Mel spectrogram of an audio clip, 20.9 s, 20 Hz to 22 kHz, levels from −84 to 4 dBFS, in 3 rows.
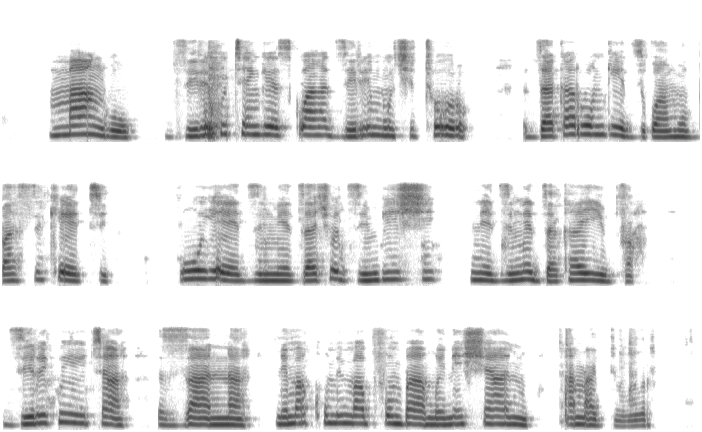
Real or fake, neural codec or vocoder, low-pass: fake; codec, 16 kHz, 16 kbps, FunCodec, trained on LibriTTS, 50 frames a second; 7.2 kHz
